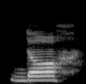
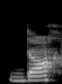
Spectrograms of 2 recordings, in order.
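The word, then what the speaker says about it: doch: हैं ए ओ यू इनके बाद अगर सेहा आएगा तो इसकी साउंड जैसे उर्दू में ख होता है उस तरह प्रोनाउंस होगी। आ ओ उ की साउंड के साथ से ह आ जाएगा। द साउंड विल बी ह फॉर एग्जांपल बोख बोख बोख मींस बुक दोख दोख means but moving to next इसी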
